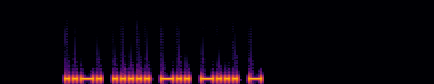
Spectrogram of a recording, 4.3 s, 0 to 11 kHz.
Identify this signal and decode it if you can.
Morse code, heard as a keyed tone, about 29 wpm, 690 Hz. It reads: F5DBT
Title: DXCC-100 Call Signs - 5 Characters - 30wpm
